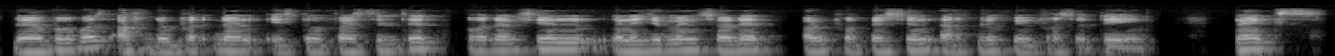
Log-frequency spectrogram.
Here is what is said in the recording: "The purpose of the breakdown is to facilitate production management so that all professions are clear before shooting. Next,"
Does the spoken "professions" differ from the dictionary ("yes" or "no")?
yes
